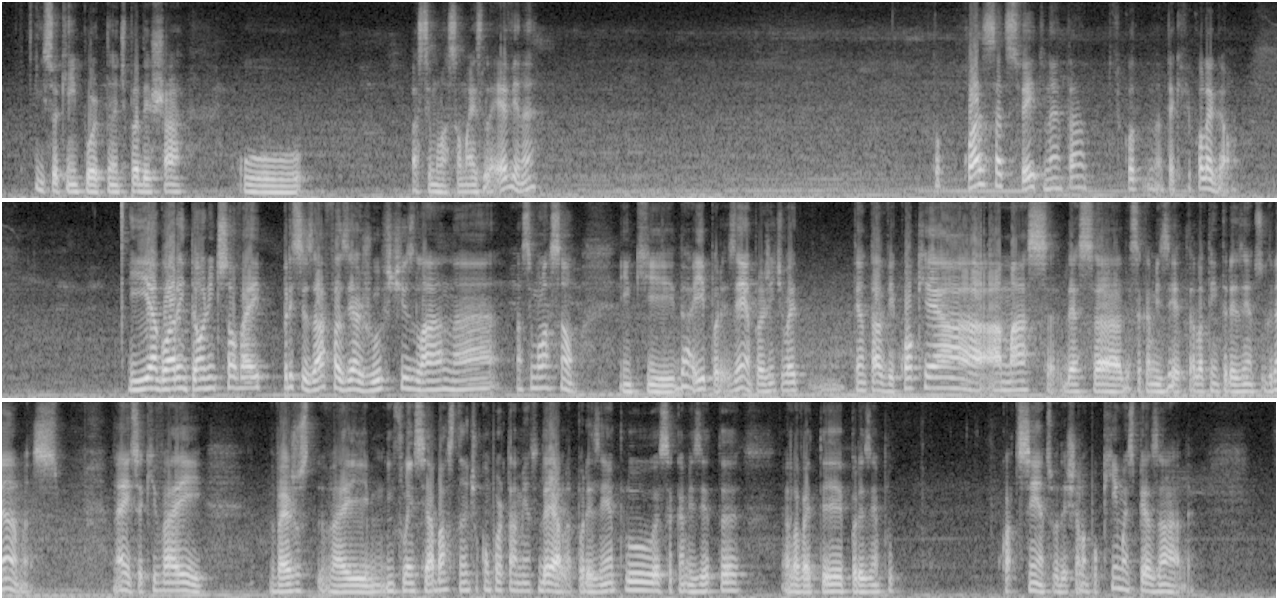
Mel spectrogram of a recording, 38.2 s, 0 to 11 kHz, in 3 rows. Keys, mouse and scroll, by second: 9.9 Escape, 11.6-12.7 middle drag, 17.8 click, 19.1 middle click, 30.8 click, 34.5 ., 34.7 4, 35.1 Return, 36.5-37.7 middle drag.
